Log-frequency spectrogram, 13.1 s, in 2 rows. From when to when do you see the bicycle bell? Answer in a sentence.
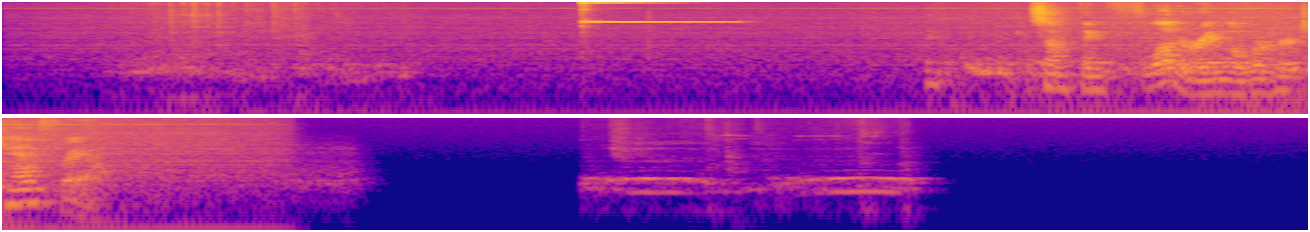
You can hear the bicycle bell from 2.9 to 3.7 s.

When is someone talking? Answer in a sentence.
The talking can be heard from 5.2 to 7.0 s.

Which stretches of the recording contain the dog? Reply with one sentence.
You can't hear the dog here.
